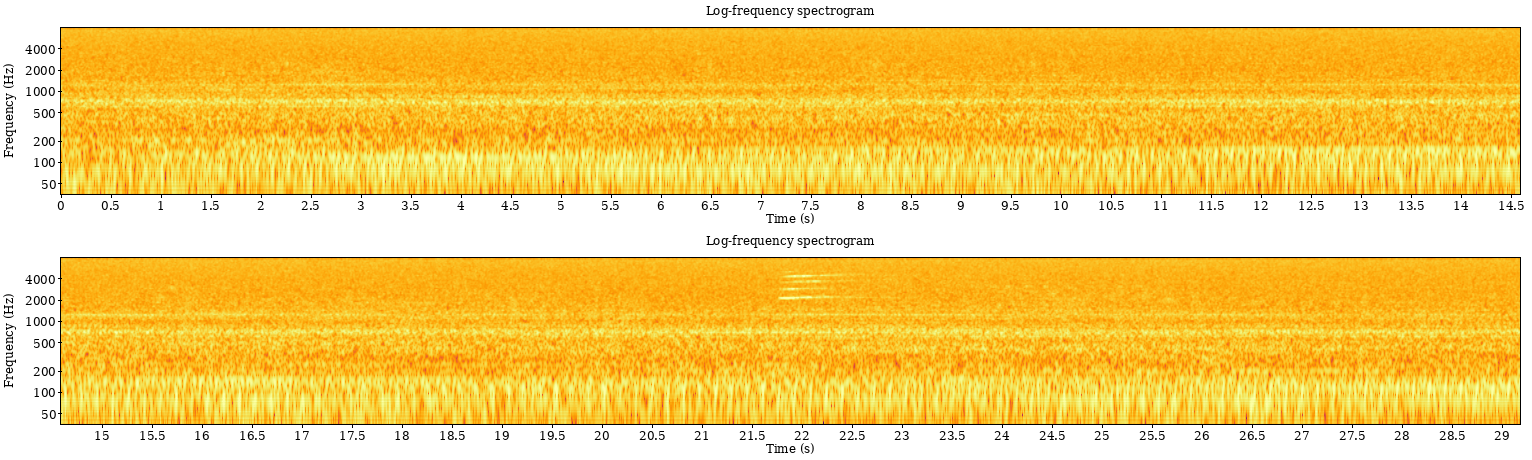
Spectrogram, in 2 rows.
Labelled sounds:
21.7	22.5	killer whale, northern resident, G clan, call N24ii, 2.1 to 4.6 kHz

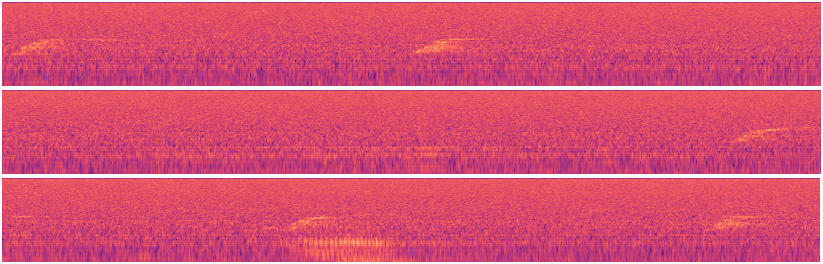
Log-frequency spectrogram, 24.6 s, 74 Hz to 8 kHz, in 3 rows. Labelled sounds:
0.3	0.6	humpback whale, 0.80 to 1.1 kHz
4.3	4.8	humpback whale, 0.80 to 1.2 kHz
15.7	16.1	humpback whale, 0.80 to 0.99 kHz
19.4	19.7	humpback whale, 0.80 to 0.93 kHz
23.6	23.9	humpback whale, 0.80 to 0.96 kHz

